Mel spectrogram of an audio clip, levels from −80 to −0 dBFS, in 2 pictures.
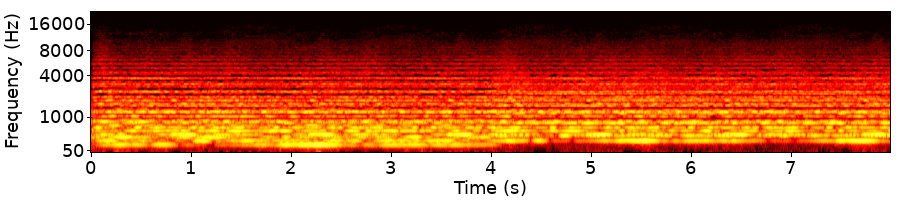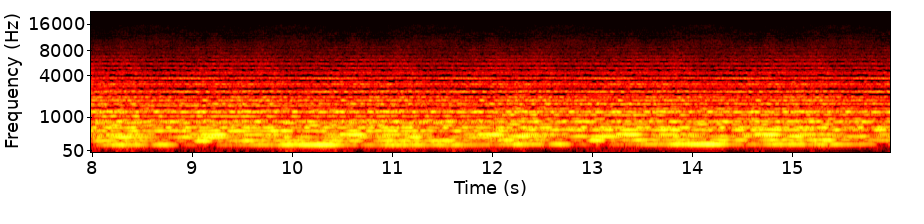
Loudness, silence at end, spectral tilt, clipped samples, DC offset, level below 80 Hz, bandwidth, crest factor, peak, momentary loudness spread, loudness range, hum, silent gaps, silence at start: -18 LUFS; 0 s; -6 dB/octave; under 0.1%; under 0.1%; -62 dBFS; 14.5 kHz; 14 dB; -4 dBFS; 2 LU; 0 LU; none; none; 0 s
